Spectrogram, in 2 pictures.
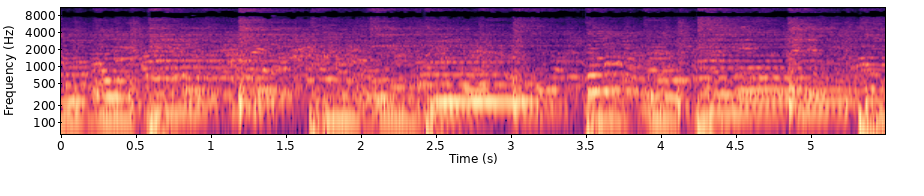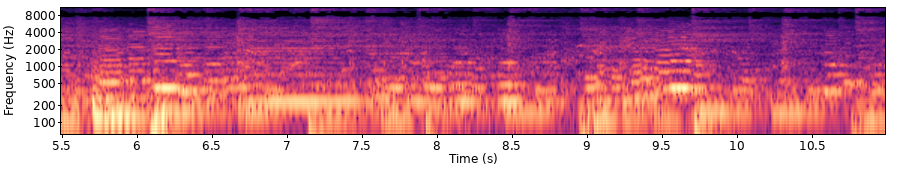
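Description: A small jazz combo playing live: saxophones and trumpet over a drum kit with cymbals keeping time, and a guitar and a walking bass line underneath.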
